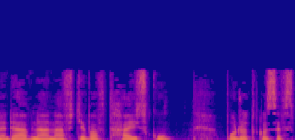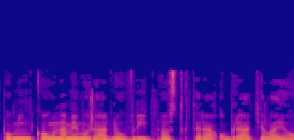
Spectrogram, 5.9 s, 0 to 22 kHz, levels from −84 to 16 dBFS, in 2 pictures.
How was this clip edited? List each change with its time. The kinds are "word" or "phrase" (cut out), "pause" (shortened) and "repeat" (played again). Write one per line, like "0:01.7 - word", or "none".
none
